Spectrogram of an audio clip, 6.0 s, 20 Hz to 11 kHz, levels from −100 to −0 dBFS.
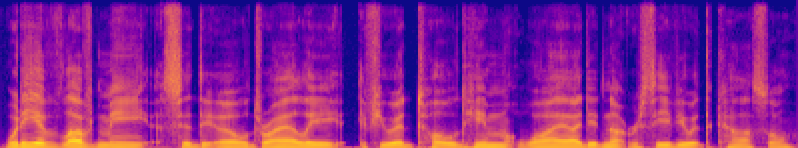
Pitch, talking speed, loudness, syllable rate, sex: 135 Hz, 230 wpm, -19 LUFS, 5.0 syllables/s, male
